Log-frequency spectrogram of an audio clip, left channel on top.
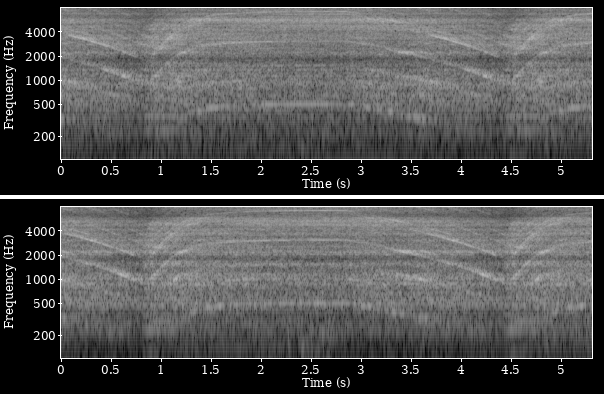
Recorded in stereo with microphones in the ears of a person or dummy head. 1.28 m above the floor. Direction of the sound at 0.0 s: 75° right (ahead or behind).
